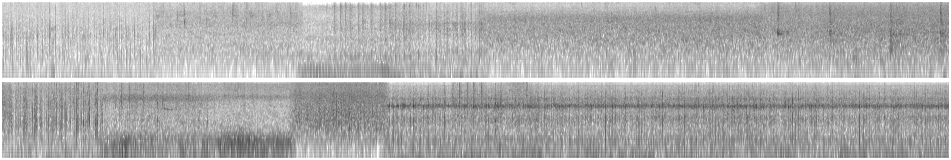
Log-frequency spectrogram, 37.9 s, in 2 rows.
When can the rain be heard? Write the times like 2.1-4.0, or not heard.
0.0-37.8.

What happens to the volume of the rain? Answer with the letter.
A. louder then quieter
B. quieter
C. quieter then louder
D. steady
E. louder
E.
